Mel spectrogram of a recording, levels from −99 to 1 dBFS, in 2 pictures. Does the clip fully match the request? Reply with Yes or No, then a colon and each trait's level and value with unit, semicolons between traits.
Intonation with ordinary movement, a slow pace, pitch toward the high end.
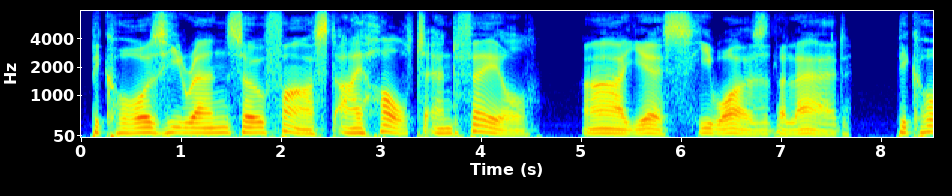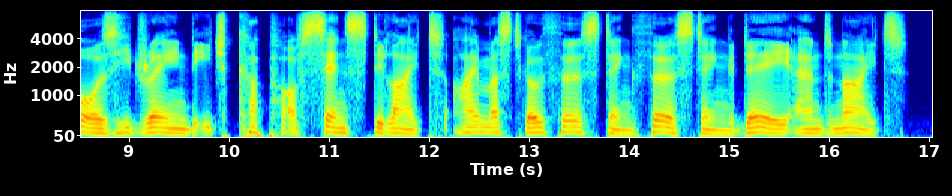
No: average, 3.6 semitones; slow, 110 wpm; low, 110 Hz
